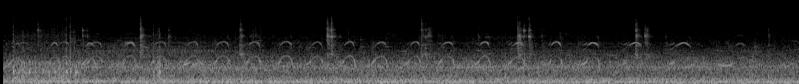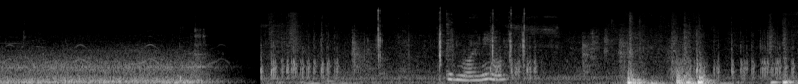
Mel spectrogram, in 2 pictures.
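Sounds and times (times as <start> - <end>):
constant low rumble: 0.0 - 15.9
bird calling: 0.1 - 11.4.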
